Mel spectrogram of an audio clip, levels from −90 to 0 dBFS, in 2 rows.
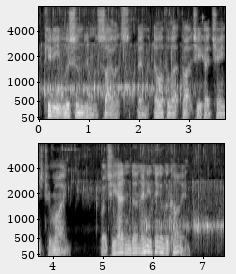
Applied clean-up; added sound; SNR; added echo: none; Fill (with liquid) / Trickle, dribble; 12 dB; none.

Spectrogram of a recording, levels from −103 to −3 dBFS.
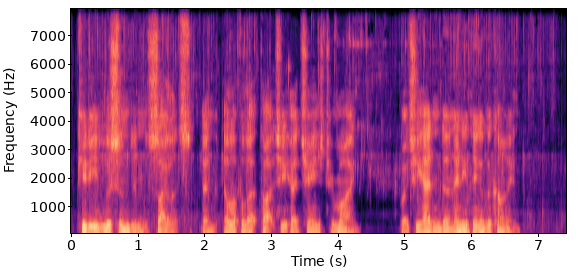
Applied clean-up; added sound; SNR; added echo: neural separator model SepFormer DNS4.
